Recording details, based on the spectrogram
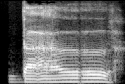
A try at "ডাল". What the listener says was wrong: হচ্ছে না। ডাল। এটা আপনার ভুল হচ্ছে, বুঝতে পেরেছেন? ওই আপনি লটাকে টান করে ফেলছেন, ডাল এমন ভাবে বলছেন, বুঝতে পেরেছেন? লটা একদম টান দেওয়া যাবে না, দাটা টান দিয়ে গিয়ে ল বলতে হবে, দাল।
